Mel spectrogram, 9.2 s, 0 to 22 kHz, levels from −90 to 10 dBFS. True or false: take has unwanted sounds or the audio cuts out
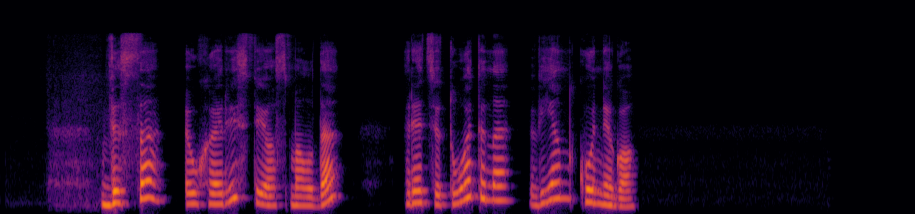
false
